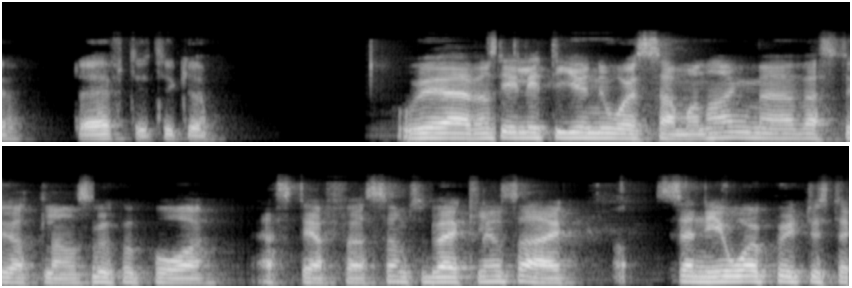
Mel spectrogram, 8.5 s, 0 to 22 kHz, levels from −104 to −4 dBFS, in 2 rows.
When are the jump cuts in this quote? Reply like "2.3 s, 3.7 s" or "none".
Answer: 2.5 s, 4.7 s, 6.4 s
